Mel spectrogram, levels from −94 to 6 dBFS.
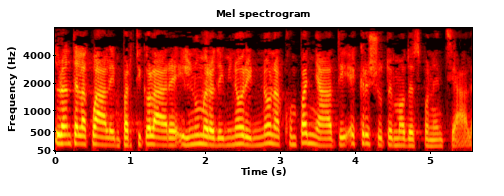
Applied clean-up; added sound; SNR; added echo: none; none; none; none.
